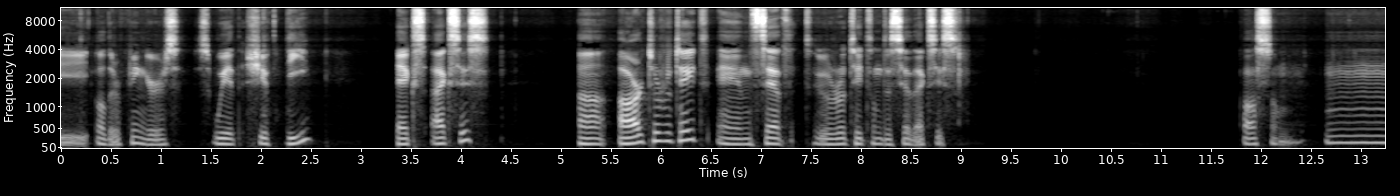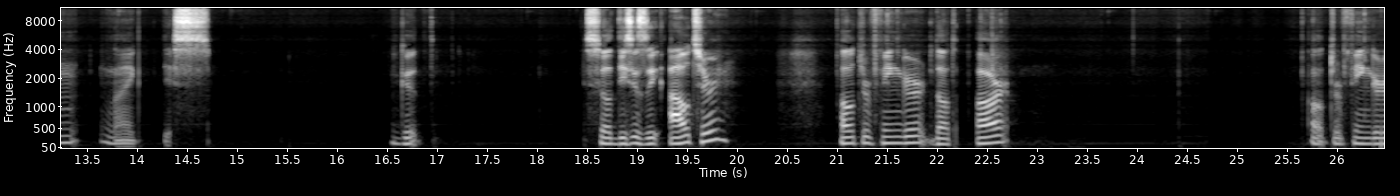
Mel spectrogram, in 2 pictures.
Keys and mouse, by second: 0.5-1.9 drag, 1.9 shift+d, 4.4 r, 9.7 r, 10.6 g, 12.7 r, 14.1 g, 15.4 click, 15.6 middle click, 17.1 r.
